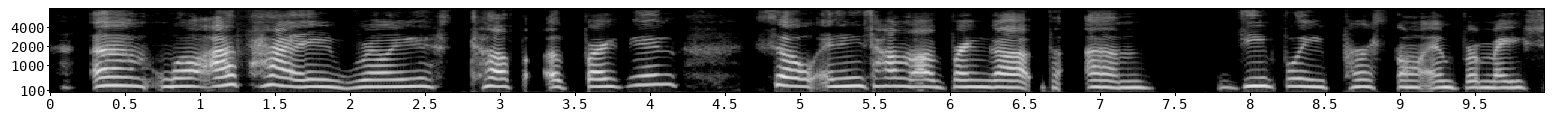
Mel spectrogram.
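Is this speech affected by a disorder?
Yes: hemiplegic cerebral palsy.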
